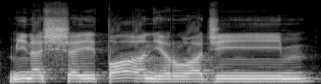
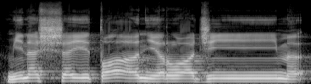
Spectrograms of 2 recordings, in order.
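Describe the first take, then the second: The two takes are said the same way.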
